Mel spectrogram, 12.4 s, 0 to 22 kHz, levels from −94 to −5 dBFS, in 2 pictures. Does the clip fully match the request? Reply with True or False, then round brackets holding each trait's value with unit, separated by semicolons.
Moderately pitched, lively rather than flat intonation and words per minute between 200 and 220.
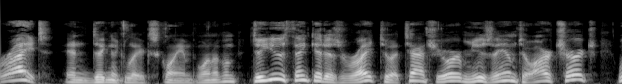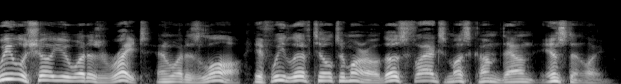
True (155 Hz; 8.3 semitones; 205 wpm)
